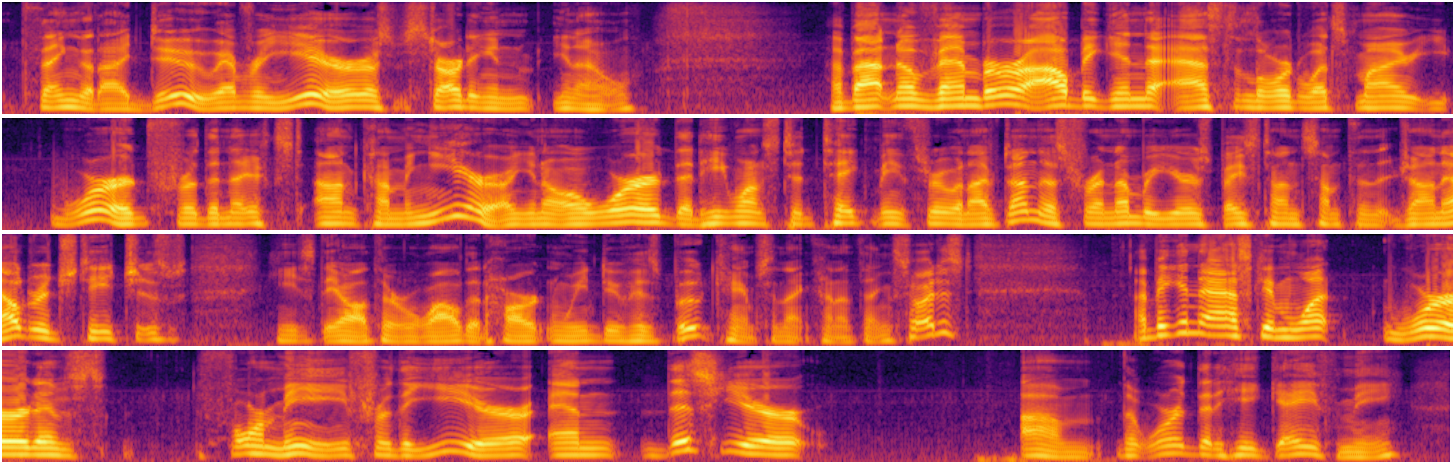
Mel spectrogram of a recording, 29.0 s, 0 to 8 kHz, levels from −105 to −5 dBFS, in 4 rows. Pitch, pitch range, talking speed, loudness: 120 Hz, 105-135 Hz, 200 wpm, -17 LUFS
